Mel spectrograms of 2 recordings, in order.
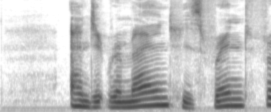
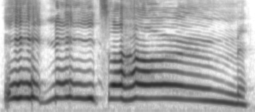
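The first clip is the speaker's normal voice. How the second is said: much higher, louder, very slow cockatoo; drawn-out squawky-bird delivery; 13 semitones higher, 6 dB louder, much slower than usual. Acted. Cockatoo speaks up.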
